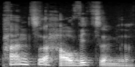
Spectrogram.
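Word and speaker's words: Panzerhaubitze: 그러면 지금 이 곡사포, 이 자주포를 설명하는 사람들마다 전부 발음이 다르게 나오는데요. 이게 무엇의 약자냐면 판츠 하우비츠입니다. 독일어로. 판츠라는 건 장갑이라는 뜻입니다. 아모, 영어로 하면 아모죠. 근데 하우비츠는 스페링은 똑같습니다. 영어에 이제 곡사포, 유탄포, 이걸 허위츠라고 그러는데 독일어는 하우비츠가 되는 거죠.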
